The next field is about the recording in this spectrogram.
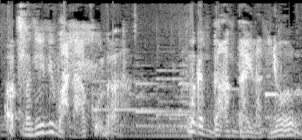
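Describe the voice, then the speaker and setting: A man playing a devout, consoling older father, earnest and gently admonishing, in a Filipino radio drama. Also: lowish voice, big pitch swings, moderate pace, muffled recording. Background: prominent background music.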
